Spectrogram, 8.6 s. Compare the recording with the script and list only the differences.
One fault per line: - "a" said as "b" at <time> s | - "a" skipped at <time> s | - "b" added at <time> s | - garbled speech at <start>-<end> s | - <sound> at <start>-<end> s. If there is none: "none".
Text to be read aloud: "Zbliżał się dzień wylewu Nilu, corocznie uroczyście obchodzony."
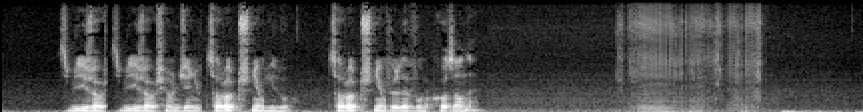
- "zbliżał" added at 1.1 s
- "wylewu" said as "corocznie" at 2.1 s
- "uroczyście" said as "wylewu" at 3.8 s
- squeak at 6.1-7.7 s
